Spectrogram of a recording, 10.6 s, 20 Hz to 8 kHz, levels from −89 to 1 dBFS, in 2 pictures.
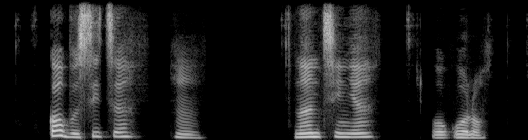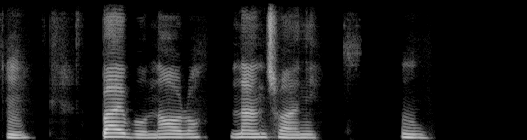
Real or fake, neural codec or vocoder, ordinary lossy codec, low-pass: fake; codec, 16 kHz, 0.9 kbps, LongCat-Audio-Codec; none; none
